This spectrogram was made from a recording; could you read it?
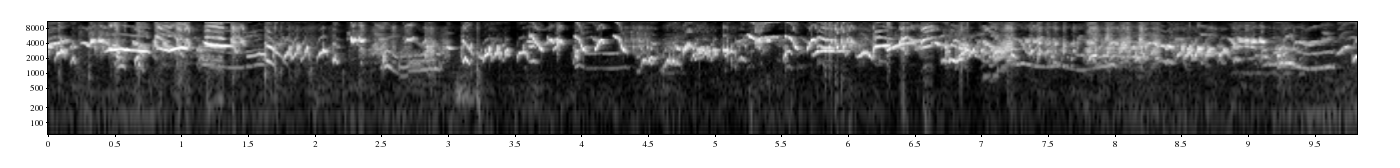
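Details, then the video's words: Oriental magpie-robin lure sound to excite birds in breeding condition: continuous, intense, high warbling with rapid whistled slides and buzzy chatter, steady in volume throughout. "SUARA BURUNG KACER BIRAHI_SUARA PIKAT BURUNG KACER"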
